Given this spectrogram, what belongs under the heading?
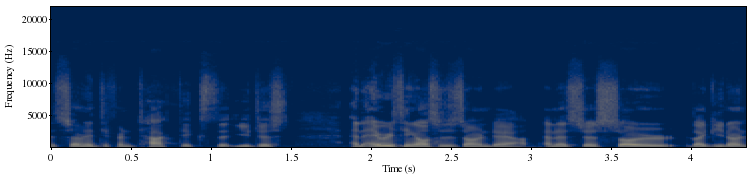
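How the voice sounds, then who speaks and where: Speaking at a very fast pace with ordinary pitch variation, a man talks in an Australian accent. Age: 20s. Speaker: graphic designer. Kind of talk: casual interview.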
